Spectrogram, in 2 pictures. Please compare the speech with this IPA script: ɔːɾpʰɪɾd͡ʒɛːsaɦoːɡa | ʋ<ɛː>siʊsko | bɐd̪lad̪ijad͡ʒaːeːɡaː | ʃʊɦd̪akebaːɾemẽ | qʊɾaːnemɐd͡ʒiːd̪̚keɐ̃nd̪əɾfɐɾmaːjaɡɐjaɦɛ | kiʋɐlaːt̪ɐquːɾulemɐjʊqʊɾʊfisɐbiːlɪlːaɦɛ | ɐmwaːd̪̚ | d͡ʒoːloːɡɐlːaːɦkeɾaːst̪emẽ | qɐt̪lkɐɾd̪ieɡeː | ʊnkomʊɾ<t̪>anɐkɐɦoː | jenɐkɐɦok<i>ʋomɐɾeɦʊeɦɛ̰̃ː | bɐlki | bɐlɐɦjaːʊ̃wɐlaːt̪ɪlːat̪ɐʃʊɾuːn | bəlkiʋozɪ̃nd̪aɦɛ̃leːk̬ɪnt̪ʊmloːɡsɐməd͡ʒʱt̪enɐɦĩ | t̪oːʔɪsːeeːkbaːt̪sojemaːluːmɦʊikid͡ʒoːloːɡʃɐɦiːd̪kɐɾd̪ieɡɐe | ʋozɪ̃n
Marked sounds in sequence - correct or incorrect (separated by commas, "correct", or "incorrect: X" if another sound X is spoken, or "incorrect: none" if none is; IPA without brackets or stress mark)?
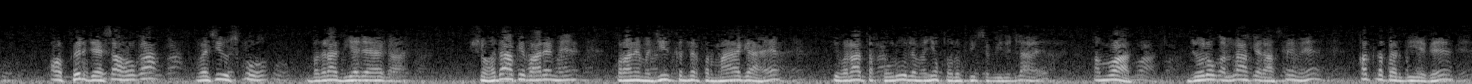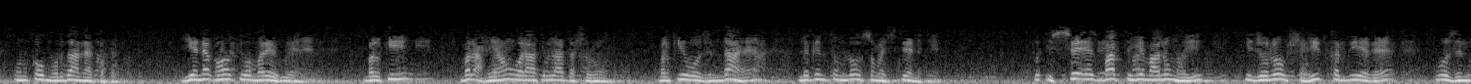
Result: correct, incorrect: d̪, correct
